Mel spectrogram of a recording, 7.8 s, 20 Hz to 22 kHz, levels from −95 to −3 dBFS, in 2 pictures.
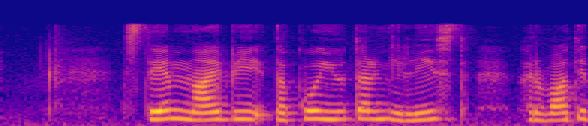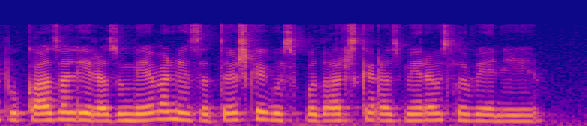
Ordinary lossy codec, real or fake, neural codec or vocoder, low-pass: MP3, 96 kbps; fake; vocoder, 22.05 kHz, 80 mel bands, Vocos; 9.9 kHz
